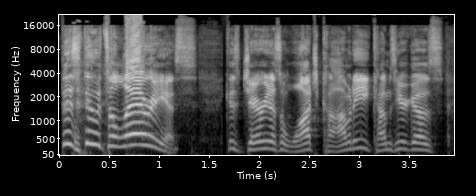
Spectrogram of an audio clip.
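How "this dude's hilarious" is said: imitating Seinfeld. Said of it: "Jerry Seinfeld was like".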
